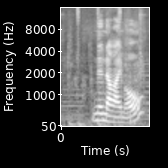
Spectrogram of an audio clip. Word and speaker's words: Nanaimo: hotel room here at the dorchester hotel in nanaimo and it's becoming a little bit of a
